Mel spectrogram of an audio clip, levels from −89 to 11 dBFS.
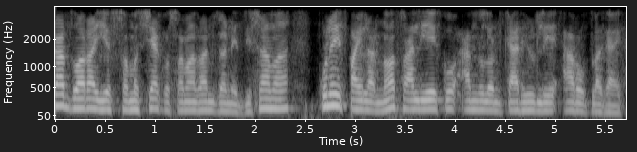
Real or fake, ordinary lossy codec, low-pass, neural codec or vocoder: fake; none; 3.6 kHz; codec, 44.1 kHz, 7.8 kbps, Pupu-Codec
